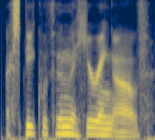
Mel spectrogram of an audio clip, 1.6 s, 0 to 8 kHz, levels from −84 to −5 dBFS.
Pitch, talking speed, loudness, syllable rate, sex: 130 Hz, 230 wpm, -16 LUFS, 5.6 syllables/s, male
